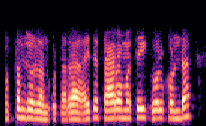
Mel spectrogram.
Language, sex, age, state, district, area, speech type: Telugu, male, 30-45, Telangana, Hyderabad, rural, conversation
